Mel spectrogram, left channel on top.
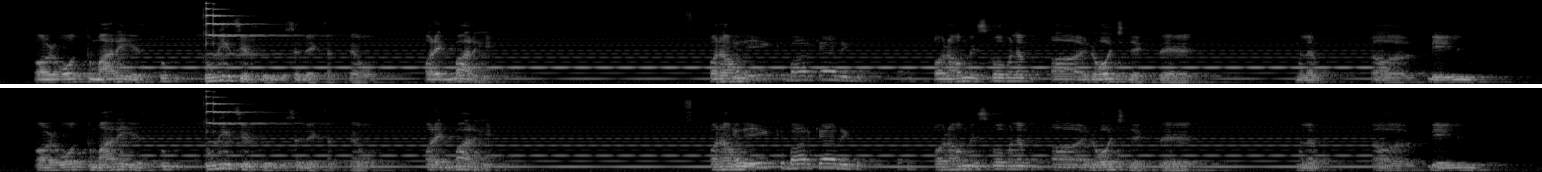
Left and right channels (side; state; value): both; normal; correlation 0.48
